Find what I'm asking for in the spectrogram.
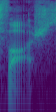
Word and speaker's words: Foch: It's spelled Foch, but it's pronounced Foch. So Nina Foch, okay.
